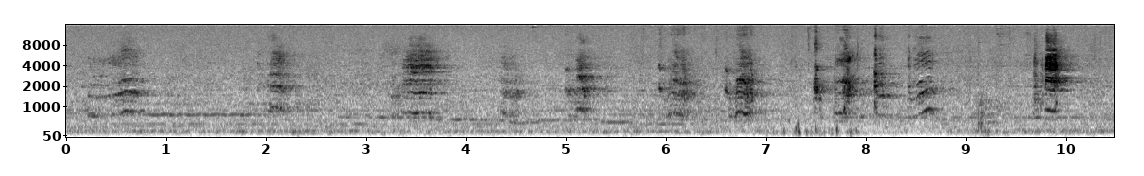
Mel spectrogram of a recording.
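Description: A pet rainbow lorikeet mutters whiny, nasal talking sounds in short bursts every second or so, ending with a sharp squawk; a low room hum underneath.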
